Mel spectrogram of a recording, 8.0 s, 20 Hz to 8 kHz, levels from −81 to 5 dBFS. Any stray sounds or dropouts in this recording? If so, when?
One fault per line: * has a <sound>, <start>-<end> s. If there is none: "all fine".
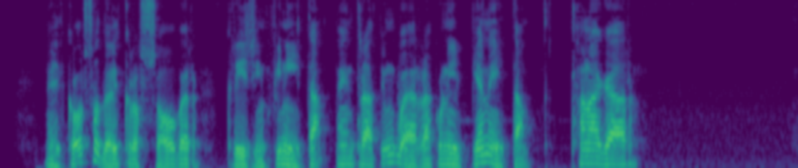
all fine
